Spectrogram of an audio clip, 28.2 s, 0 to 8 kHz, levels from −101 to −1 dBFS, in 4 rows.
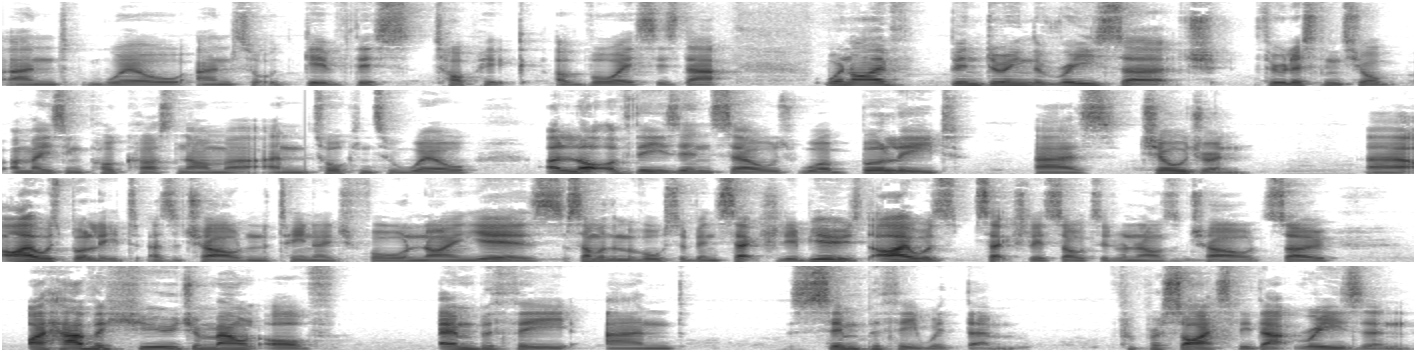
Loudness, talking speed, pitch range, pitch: -30 LUFS, 180 wpm, 100-125 Hz, 110 Hz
